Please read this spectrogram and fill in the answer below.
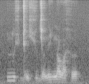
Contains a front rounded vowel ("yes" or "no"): no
